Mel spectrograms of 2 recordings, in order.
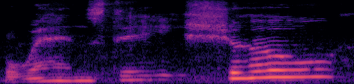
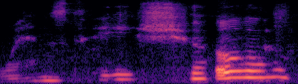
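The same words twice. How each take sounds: First: Breathy whispered slow opener; slow hushed show title. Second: Slow sung title, a little higher; drawn-out singing title. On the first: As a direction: whisper it slowly like a secret intro. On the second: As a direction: sing the show name slowly. Sung show opener jingle. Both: Acted.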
